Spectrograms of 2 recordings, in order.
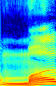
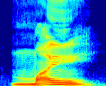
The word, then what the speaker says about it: मैं: तो म पे ऐ की मात्रा है। और उसमें अं की बिंदी है। जिसका सही उच्चारण है मैं। तो अब हम अगर इसको कहते हैं मई तो यह थोड़ा सा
